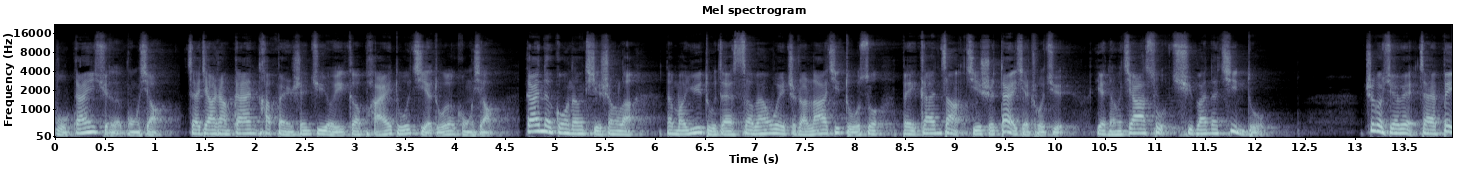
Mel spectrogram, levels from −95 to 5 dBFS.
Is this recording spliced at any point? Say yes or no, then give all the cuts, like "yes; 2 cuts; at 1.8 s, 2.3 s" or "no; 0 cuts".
yes; 2 cuts; at 1.2 s, 4.6 s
